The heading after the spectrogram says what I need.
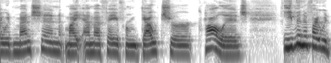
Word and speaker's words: Goucher: also verbally tell them I went to Goucher rhymes with voucher so that was something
